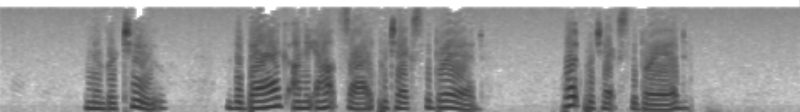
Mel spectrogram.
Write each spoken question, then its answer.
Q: What protects the bread?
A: Number 2 is C, the outer bag.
